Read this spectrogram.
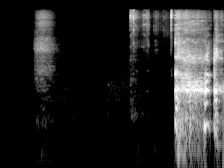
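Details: Adult recovering from illness, first day feeling better, still coughing, with a running nose blamed for the cough; dry cough.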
